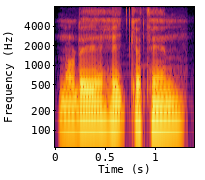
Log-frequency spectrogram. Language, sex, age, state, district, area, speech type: Santali, male, 30-45, Jharkhand, East Singhbhum, rural, spontaneous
